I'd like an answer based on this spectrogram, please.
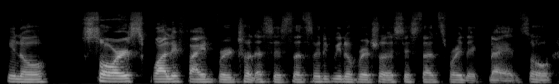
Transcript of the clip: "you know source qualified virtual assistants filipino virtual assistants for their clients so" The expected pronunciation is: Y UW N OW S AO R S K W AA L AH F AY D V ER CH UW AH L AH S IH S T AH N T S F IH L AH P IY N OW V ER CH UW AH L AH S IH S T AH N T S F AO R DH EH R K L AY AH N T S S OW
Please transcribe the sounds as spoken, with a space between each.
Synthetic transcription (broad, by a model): Y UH N OW S AO R S K W AA L AH F AY D V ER CH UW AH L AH S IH S T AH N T S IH N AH B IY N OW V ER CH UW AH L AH S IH S T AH N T S F AO R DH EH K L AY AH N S S OW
